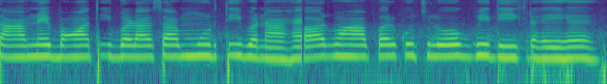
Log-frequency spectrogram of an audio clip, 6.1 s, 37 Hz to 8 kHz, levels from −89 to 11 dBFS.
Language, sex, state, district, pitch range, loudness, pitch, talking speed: Hindi, male, Maharashtra, Aurangabad, 210-225 Hz, -11 LUFS, 220 Hz, 160 wpm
